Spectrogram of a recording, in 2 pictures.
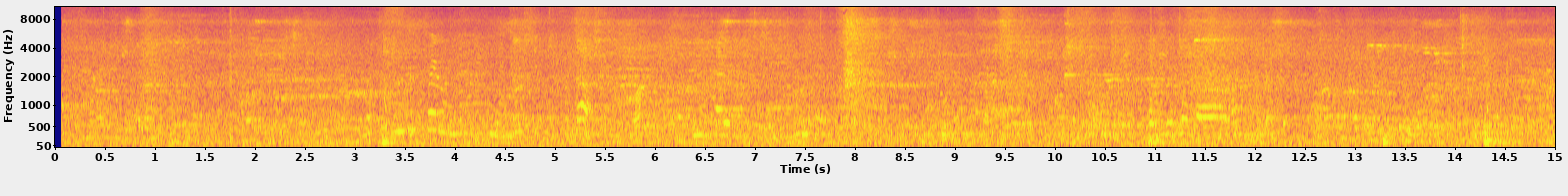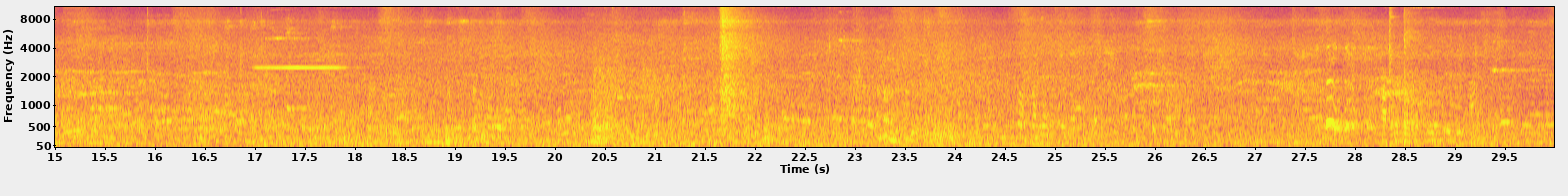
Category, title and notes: Soundscapes > Other
Airport Ambience
A nice ambience of an airport with announcements. This is recorded at Panglao International Airport just before we go on a plane back home. This recording is perfect for sound designers, urban ambience enthusiasts, game developers, filmmakers, or animators.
